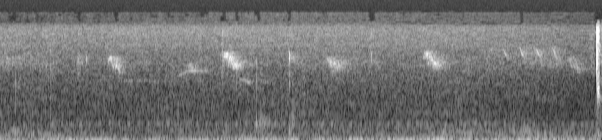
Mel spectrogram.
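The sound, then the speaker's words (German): Faint bird chirps repeat every second or so over a steady low background hum, with no one speaking; a brief sharp click sounds near the end. “Ähm, vielleicht hast du noch ein paar Vogelgeräusche heute im Hintergrund.”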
